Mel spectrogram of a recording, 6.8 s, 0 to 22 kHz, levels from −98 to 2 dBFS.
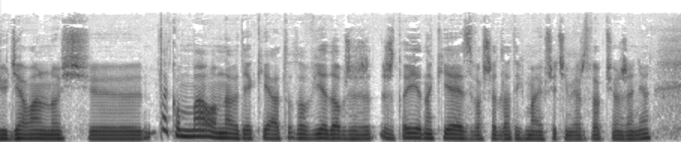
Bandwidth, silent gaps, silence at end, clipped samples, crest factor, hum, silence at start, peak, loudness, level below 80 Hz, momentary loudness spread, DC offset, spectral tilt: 13 kHz; none; 0 s; under 0.1%; 14 dB; none; 0 s; -6 dBFS; -21 LUFS; -54 dBFS; 6 LU; under 0.1%; -6.5 dB/octave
